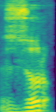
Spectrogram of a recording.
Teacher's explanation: را کو موٹا کرنا ہے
